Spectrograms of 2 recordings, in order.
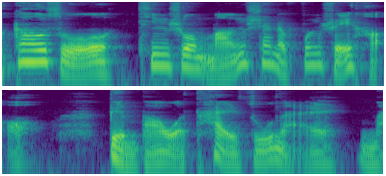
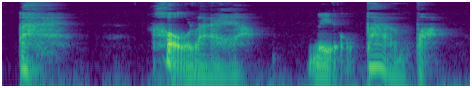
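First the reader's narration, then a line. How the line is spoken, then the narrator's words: Old woman sighing. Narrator (Chinese): 老太太叹了声气，继续的说道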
